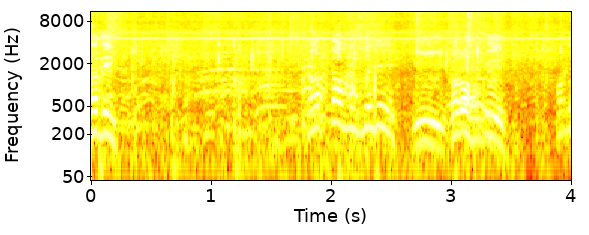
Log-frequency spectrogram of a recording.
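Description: Several people's voices talking and calling out, the words unclear, with rising and falling calls in the second half.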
